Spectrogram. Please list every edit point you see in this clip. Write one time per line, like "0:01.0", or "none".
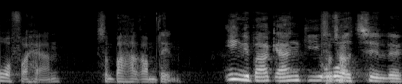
0:02.2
